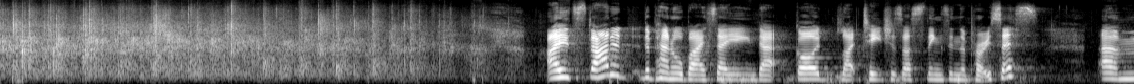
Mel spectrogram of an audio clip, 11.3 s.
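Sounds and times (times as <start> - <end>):
audience applause for parenting panel speakers: 0.0 - 5.0
speech: 5.6 - 10.3, 11.0 - 11.3.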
